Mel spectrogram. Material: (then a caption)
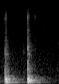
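Plastic. Two knocks on the plastic wall of an Igloo Sportsman 55 cooler give short, low, dull thuds that die away quickly with no bright ring. The wall sounds solid, unlike the hollow sound of the other cooler.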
